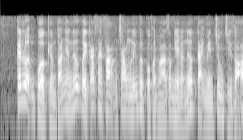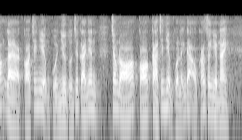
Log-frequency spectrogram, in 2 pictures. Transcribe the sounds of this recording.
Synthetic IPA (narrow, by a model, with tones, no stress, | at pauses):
ke˦˥t̚lwə̰˧˨nku˧˩əki˧˩əmt̪waː˨˦nɲaː˨˩nɨ˦˥ək̚ve˨˩kaː˦˥k̚saː˧jfa̰ː˧˨mt͡ɕɔ˧wŋ͡mlḭ̈˧˥ŋ̟vɨ˨˩kːu˧˩fə˨˩nhɦwaː˨˦zɔ˧ŋi˨˩p̚ɲaː˨˩nɨ˦˥ək̚t̪a̰ː˧˨jmi˨˩ənt͡ɕʊ˧ŋ͡mt͡ɕi˧˩zɔ̰˧˥laː˨˩kɔ˨˦t͡ɕɛ˦˥t̚ɲḭ˧˨əmku˧˩əɲi˨˩əwt̪o˧˩t͡ɕɨ˦˥kːaː˨˦ɲə˧n | t͡ɕɔ˧wŋ͡mɗɔ˨˦kɔ˨˦kaː˧˩t͡ɕɛ˦˥ɲḭ˧əmku˧˩la̰˧˥jŋ̟ɗa̰ː˧˨wkaː˦˥k̚zwa˧jŋḭ˧˨˩p̚na˨˩j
